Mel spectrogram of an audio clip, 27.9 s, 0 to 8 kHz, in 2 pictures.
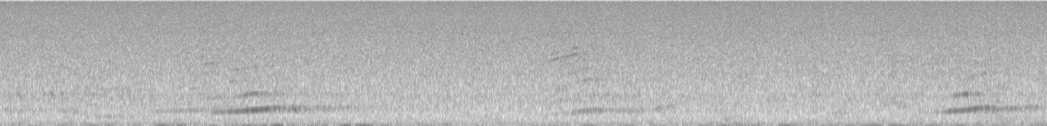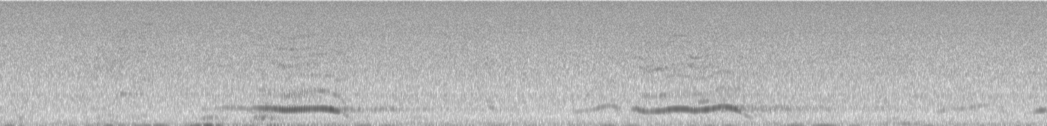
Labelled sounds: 3.3	3.6	humpback whale, 0.80 to 0.83 kHz
7.3	7.7	humpback whale, 1.8 to 2.1 kHz
18.0	18.4	humpback whale, 0.80 to 0.93 kHz
22.5	22.9	humpback whale, 1.3 to 1.6 kHz

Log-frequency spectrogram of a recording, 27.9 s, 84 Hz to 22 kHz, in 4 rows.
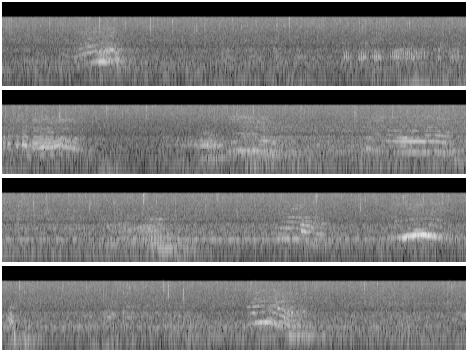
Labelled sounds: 1.2	1.9	humpback whale, 0.78 to 1.3 kHz
7.4	8.0	humpback whale, 0.78 to 3.0 kHz
9.9	10.7	humpback whale, 1.1 to 3.6 kHz
12.7	13.7	humpback whale, 0.78 to 1.2 kHz
18.0	18.4	humpback whale, 1.1 to 2.1 kHz
19.8	20.6	humpback whale, 1.2 to 1.5 kHz
24.5	25.3	humpback whale, 0.78 to 1.7 kHz

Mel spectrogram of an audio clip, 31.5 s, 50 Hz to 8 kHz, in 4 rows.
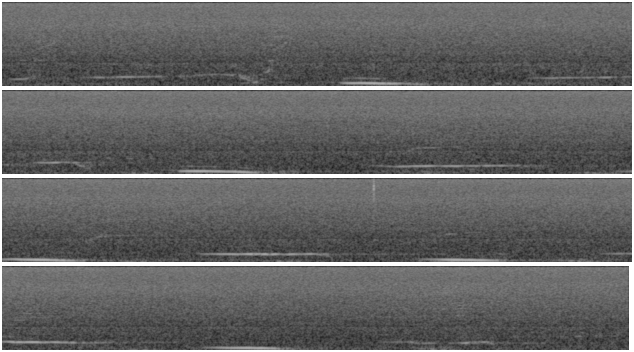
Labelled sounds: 13.1	13.3	humpback whale, 0.86 to 0.96 kHz
16.9	17.1	humpback whale, 0.80 to 1.0 kHz

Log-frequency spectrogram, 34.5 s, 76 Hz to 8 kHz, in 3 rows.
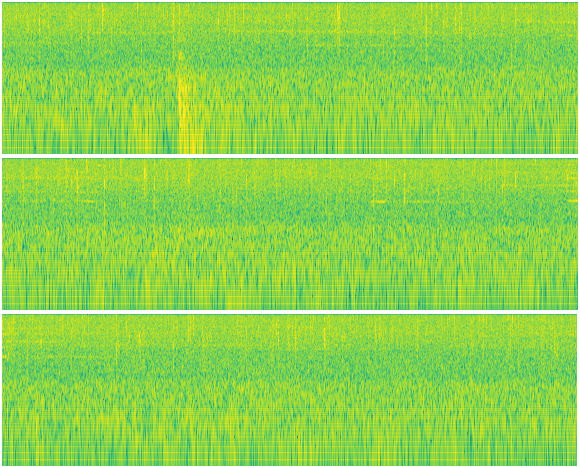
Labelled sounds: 13.1	13.4	killer whale, northern resident, 2.1 to 2.2 kHz
18.9	19.2	killer whale, northern resident, 2.0 to 2.2 kHz
21.5	21.8	killer whale, northern resident, 3.2 to 5.2 kHz
22.8	23.2	killer whale, northern resident, G clan, call N24i, 1.9 to 4.4 kHz

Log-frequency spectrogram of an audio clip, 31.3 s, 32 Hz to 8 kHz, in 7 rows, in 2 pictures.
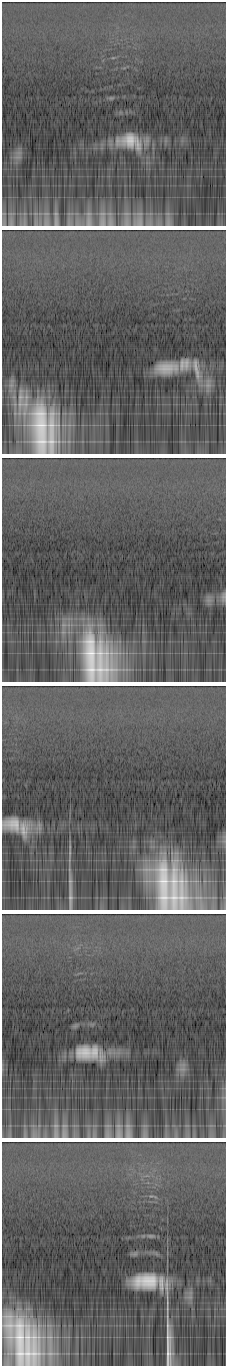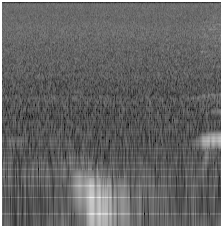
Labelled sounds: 2.1	2.4	humpback whale, 1.9 to 2.1 kHz
25.1	25.6	humpback whale, 0.80 to 2.1 kHz

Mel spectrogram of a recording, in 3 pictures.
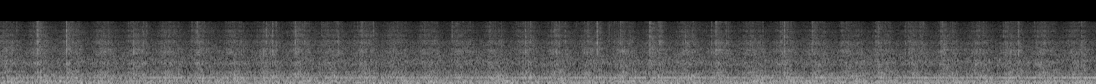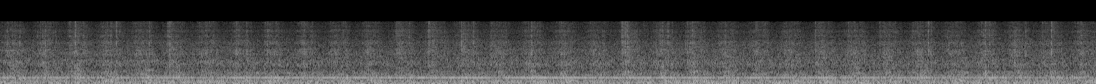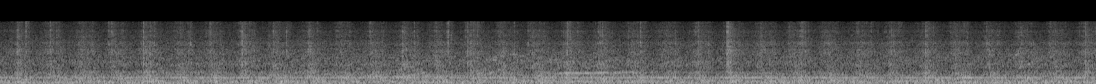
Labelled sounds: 27.5	27.9	humpback whale, 0.49 to 0.56 kHz

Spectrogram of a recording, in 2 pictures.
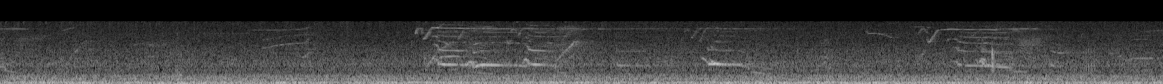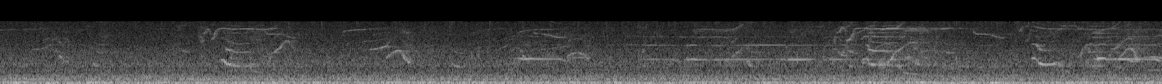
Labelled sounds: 2.5	2.9	killer whale, southern resident, 5.0 to 5.1 kHz
4.4	5.1	killer whale, southern resident, 0.80 to 5.6 kHz
7.0	7.5	killer whale, southern resident, 0.80 to 1.1 kHz
9.3	10.0	killer whale, southern resident, 2.6 to 5.3 kHz
13.8	14.4	killer whale, southern resident, 5.2 to 5.5 kHz
16.7	17.3	killer whale, southern resident, 1.1 to 1.3 kHz
18.0	19.5	killer whale, southern resident, 2.4 to 3.6 kHz
20.3	21.1	killer whale, southern resident, 4.3 to 5.6 kHz
22.5	23.2	killer whale, southern resident, 1.1 to 1.3 kHz

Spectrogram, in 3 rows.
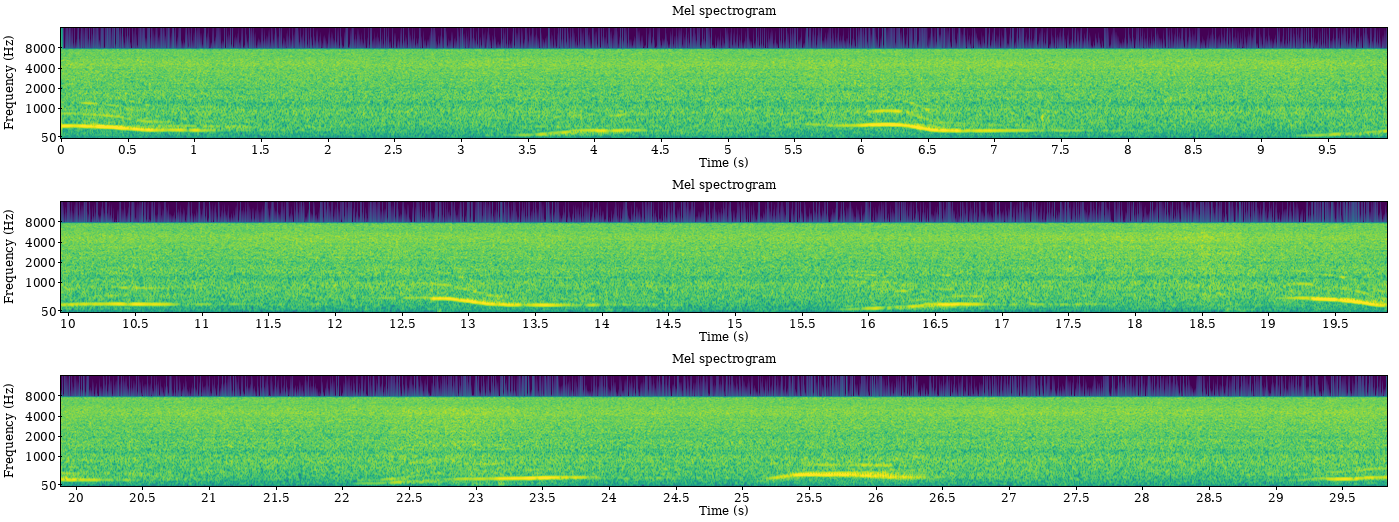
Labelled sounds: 6.1	6.3	humpback whale, 0.84 to 0.97 kHz
19.4	19.7	humpback whale, 1.1 to 1.3 kHz

